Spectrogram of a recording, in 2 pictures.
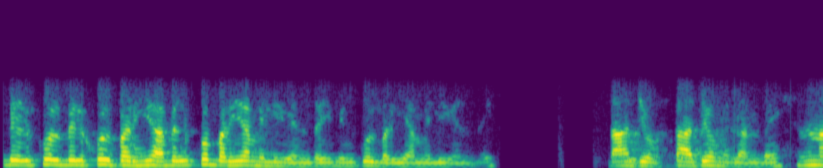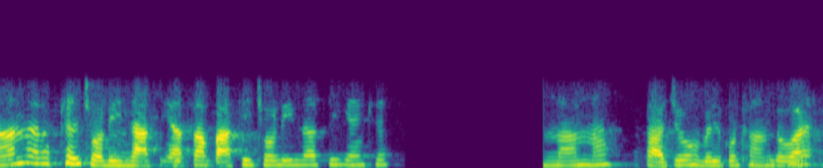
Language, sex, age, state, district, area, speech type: Sindhi, female, 45-60, Uttar Pradesh, Lucknow, rural, conversation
